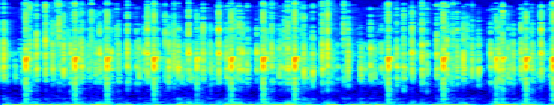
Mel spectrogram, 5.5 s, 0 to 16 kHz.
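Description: Both hands type with their fingertips on a compact Iron 165 mechanical keyboard in a plum-maroon metal case with dark grey and pink plastic keycaps. It produces a steady run of quick, clacky keystrokes, each a short, dry click with a bright tick near 2 kHz and a soft low thump beneath. The clicks die away almost instantly.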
